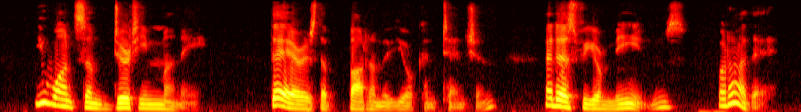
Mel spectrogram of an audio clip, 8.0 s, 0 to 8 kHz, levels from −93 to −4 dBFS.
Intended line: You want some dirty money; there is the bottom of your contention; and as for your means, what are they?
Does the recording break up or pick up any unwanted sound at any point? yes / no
no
